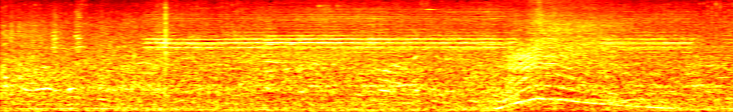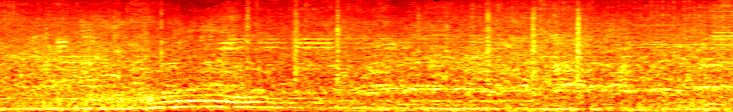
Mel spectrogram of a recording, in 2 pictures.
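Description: A motor vehicle engine revs up and falls back about four seconds in, and again around seven seconds. Street noise and voices run underneath.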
